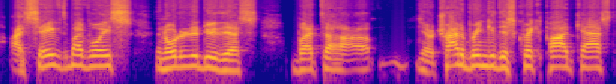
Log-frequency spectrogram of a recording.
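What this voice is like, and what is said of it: Sick, strained voice. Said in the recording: “I have been under the weather for days... you can probably hear it in my voice... I've had to cough a few times in the middle”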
